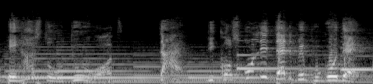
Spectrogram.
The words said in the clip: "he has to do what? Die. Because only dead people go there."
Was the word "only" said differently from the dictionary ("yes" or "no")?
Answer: no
